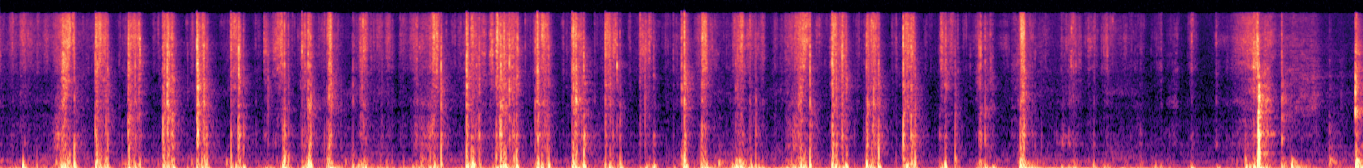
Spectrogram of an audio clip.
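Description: A tarot deck being shuffled by hand, overhand: a quick, uneven patter of cards slapping against each other, several a second, with one sharper click near the end.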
